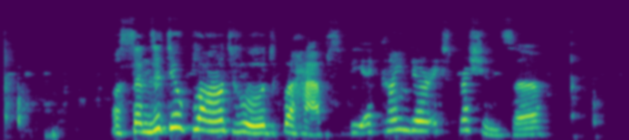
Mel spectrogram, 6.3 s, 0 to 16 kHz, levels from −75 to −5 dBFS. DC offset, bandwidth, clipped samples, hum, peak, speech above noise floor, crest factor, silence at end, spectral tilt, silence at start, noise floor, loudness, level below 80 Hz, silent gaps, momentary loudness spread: under 0.1%; 9.4 kHz; under 0.1%; none; -2 dBFS; 46 dB; 16 dB; 0.55 s; -5 dB/octave; 0.05 s; -61 dBFS; -16 LUFS; -64 dBFS; none; 13 LU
